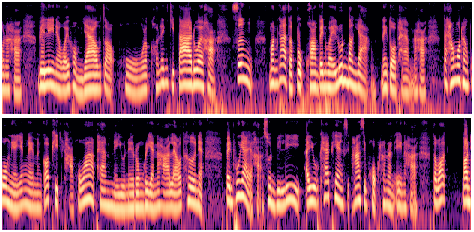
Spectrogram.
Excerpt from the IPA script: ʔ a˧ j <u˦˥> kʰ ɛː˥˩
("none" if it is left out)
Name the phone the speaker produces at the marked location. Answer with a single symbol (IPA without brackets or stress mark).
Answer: u˦˥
